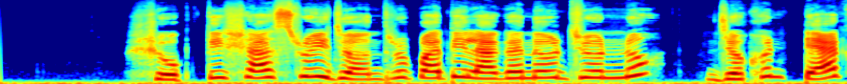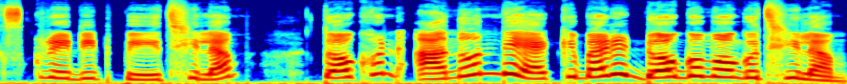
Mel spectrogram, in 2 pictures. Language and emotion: Bengali, happy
